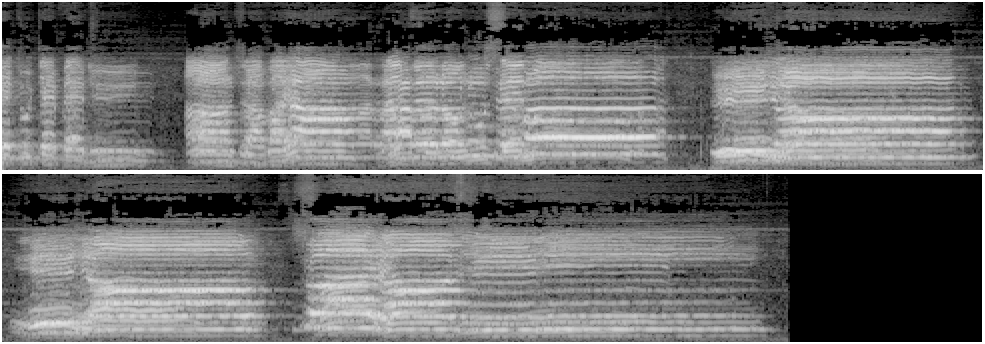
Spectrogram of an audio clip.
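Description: A group of voices chanting or singing unaccompanied in long phrases with held notes, broken by short pauses, trailing off near the end.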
